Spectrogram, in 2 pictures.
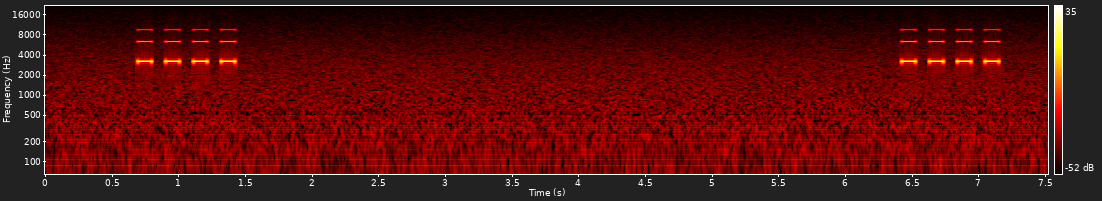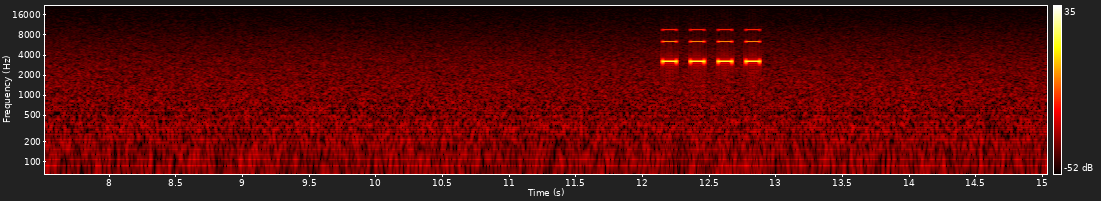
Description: Alarm pattern, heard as an alarm's beeps, played three times, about 3200 Hz. Temporal four. Carbon monoxide.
